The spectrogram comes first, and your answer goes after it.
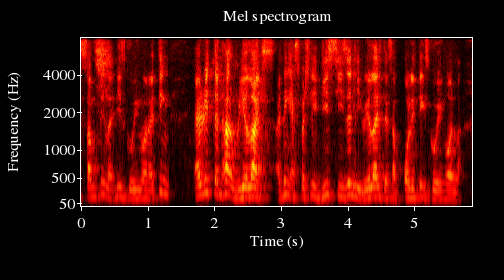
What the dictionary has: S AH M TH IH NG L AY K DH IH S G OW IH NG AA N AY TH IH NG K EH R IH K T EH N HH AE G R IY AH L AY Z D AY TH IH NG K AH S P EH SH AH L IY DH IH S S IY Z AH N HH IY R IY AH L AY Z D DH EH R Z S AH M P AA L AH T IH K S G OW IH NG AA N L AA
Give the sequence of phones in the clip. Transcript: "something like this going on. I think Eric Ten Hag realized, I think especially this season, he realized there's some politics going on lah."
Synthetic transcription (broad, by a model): S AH M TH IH NG L AY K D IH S G OW IH NG AA N AY T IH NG K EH R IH T EH N HH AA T R IY AH L AY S AY T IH NG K AH S P EH SH AH L IY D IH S S IY Z AH N HH IY R IY AH L AY S D EH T S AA M P AA L AH T IH K S G OW IH NG AA N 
